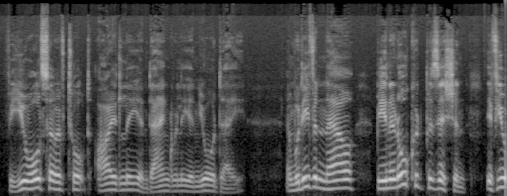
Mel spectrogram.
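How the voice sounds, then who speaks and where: Man, mellow tone, medium pitch, scripted sermon reading, measured emphatic phrasing, close dry sound. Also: dry recording. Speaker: reader of a recorded sermon lecture. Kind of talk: scripted read-aloud of a Victorian lecture.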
